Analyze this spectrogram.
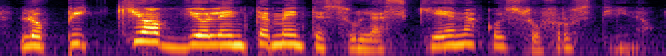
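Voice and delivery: plain reading voice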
